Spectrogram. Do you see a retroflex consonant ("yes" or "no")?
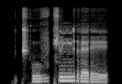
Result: no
